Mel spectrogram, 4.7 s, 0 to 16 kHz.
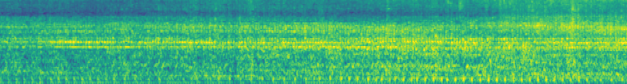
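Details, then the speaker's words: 1979 Lawn-Boy two-stroke mower, unused 20+ years, revived by priming the carburetor, now cutting grass. Crisp, steady buzzing under load, even firing, no misses: normal running under load. "foreign excellent thumbs up easily the most fun lawnmower I've ever used"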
